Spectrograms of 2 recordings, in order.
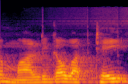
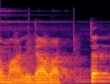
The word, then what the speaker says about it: මාලිගාවත්ත: Maligawatta කියලා අපි කිව්වට මේක මාලිගාවත්තේ කියලා තමයි ඉංග්‍රීසි වලින් ප්‍රොනවුන්ස් කරද්දී සුද්දෙක් කිව්වොත් මාලිගාවත්තේ කියලා තමයි ඒක ප්‍රොනවුන්ස් කරන්නේ. අපි සිංහල නිසා අපිට ඒක මාලිගාවත්ත කියලා කියන්න පුළුවන්. but correct pronunciation මාලිගාවත්තේ.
